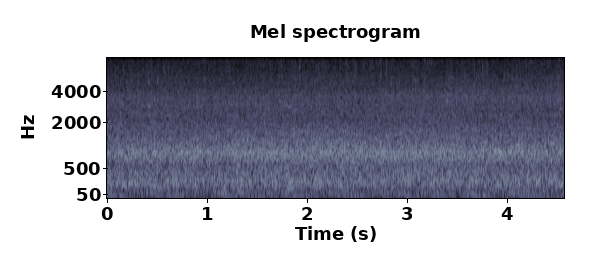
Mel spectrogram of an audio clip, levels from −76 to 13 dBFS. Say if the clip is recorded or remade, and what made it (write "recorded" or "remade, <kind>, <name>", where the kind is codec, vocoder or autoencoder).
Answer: recorded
